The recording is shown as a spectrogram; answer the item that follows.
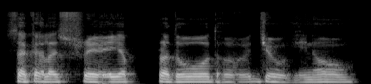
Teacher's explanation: because a visarga is followed by a pa, it creates like the up noise.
